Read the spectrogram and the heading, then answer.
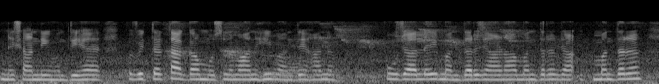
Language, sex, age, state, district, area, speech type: Punjabi, female, 18-30, Punjab, Rupnagar, rural, spontaneous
